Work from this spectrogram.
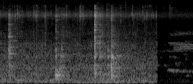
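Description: Mustard seeds, cumin, chana dal and urad dal fry with cashews in hot oil for tempering, making a continuous close sizzle with small crackling pops that stops abruptly near the end.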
